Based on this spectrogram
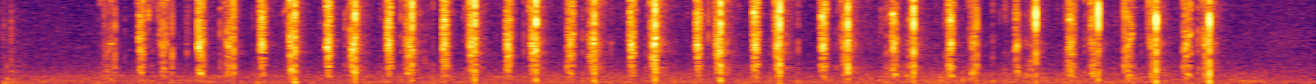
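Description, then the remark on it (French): Rapid, steady snipping of a pair of scissors, about thirty crisp metallic cuts in quick rhythm, clear with no talking. “Il s'agit d'une paire de ciseaux.”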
